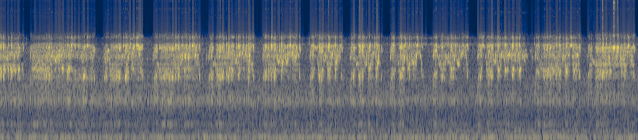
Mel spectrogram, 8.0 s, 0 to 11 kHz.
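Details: Owl heard at the nest during an evening mouse delivery on 1 January 2015: a long run of harsh, breathy rasping bursts, each under a second, chained with small pauses over a constant low hum.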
